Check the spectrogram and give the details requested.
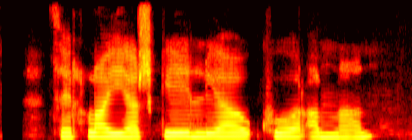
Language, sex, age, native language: Icelandic, male, 8, Icelandic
